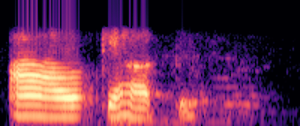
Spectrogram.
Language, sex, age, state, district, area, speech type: Telugu, female, 30-45, Andhra Pradesh, Nellore, urban, conversation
